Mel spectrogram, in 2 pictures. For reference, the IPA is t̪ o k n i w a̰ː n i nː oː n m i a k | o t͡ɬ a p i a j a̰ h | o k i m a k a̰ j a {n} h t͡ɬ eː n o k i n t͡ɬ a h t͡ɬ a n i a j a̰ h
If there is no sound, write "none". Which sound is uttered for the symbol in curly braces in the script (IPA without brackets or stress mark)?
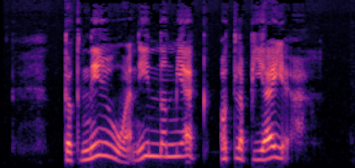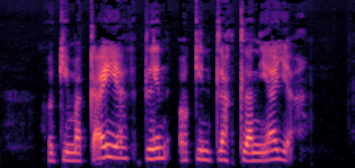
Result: none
